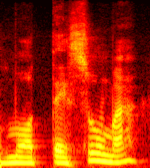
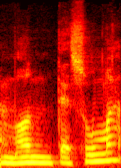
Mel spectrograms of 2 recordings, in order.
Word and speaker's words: Moctezuma: Y hablabas de la ópera Moctezuma, no crean que lo estoy pronunciando mal, lo que pasa es que Vivaldi así le puso Moctezuma, o a veces el castellano antiguo era Montezuma o Así es.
